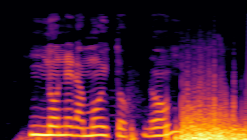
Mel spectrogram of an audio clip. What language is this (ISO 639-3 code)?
glg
